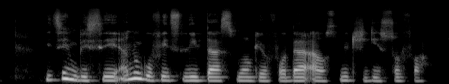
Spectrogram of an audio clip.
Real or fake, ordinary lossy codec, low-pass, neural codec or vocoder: fake; none; 14.4 kHz; autoencoder, 48 kHz, 32 numbers a frame, DAC-VAE, trained on Japanese speech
